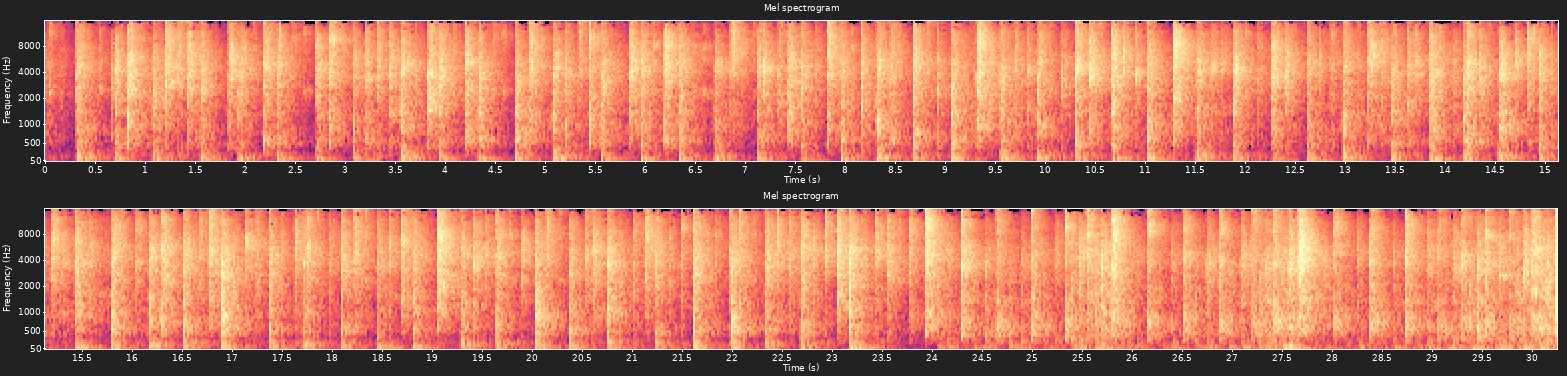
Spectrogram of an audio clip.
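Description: Body percussion: a fast, continuous rhythm of hand slaps on the chest and body mixed with foot stomps and taps on wooden floorboards, getting louder near the end.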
